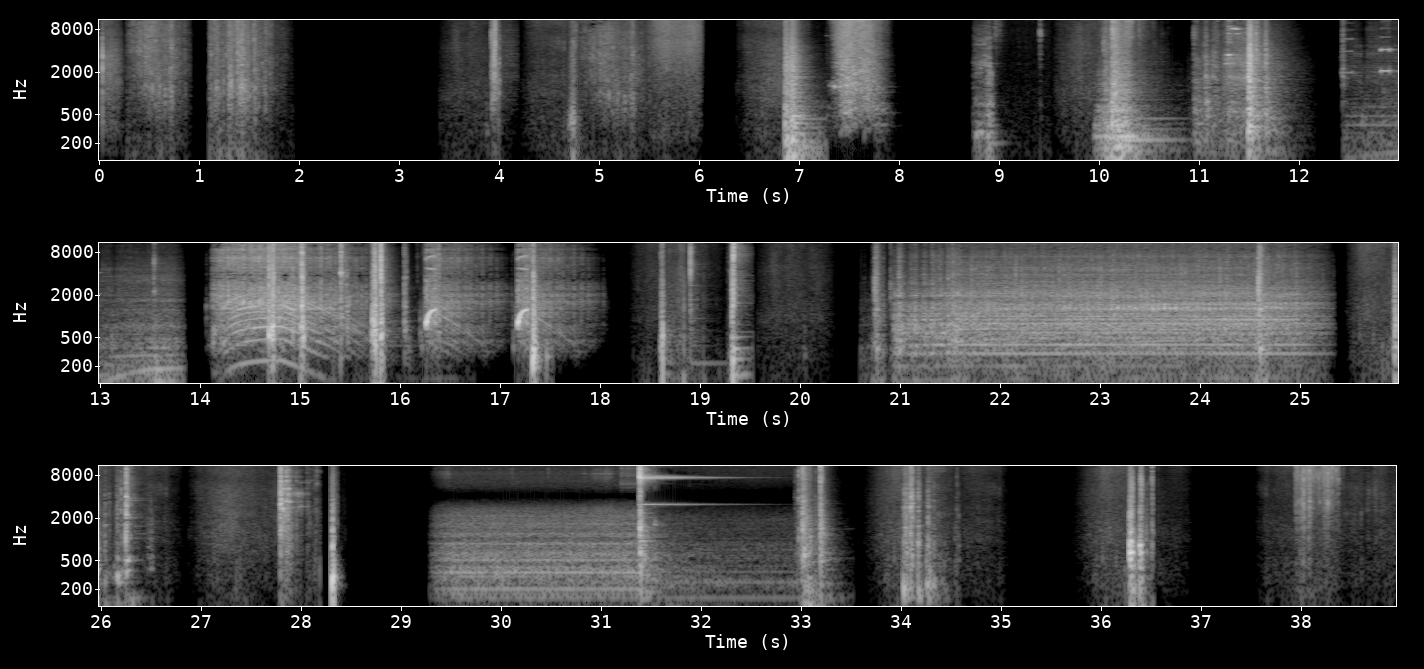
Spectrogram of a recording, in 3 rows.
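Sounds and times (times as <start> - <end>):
microwave oven humming: 29.3 - 31.4, 32.1 - 33.0
microwave bell ding: 31.4 - 32.8.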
